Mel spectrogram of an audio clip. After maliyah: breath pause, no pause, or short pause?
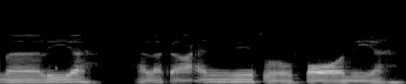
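short pause. It stops briefly after maliyah without breathing. "Kita baca saktah"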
